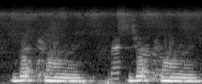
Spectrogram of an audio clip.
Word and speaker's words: veterinary: Cô đọc từ này nhá. Veterinary. Tức là bỏ qua cái âm E này nè mọi người này. Có đến âm này luôn, còn chữ Y này không phải trọng âm thì chữ này âm ơ này.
